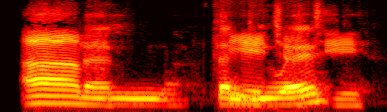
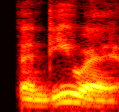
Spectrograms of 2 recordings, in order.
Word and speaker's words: Thandiwe: Thandiwe. Oh, Thandiwe.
